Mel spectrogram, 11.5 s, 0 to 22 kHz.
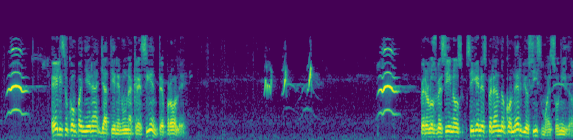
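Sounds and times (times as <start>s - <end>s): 
Gambel's quail calling: 0.0s - 1.1s, 5.2s - 6.5s, 7.4s - 8.5s
speech: 1.0s - 3.8s, 8.4s - 11.4s.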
